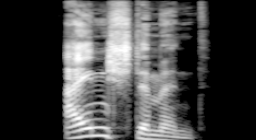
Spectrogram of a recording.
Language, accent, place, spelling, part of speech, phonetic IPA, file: German, Germany, Berlin, einstimmend, verb, [ˈaɪ̯nˌʃtɪmənt], De-einstimmend.ogg
- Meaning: present participle of einstimmen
